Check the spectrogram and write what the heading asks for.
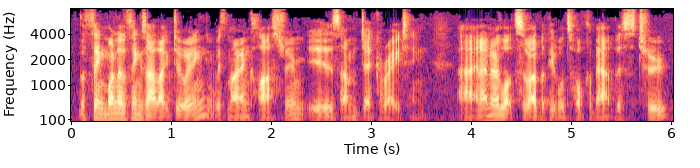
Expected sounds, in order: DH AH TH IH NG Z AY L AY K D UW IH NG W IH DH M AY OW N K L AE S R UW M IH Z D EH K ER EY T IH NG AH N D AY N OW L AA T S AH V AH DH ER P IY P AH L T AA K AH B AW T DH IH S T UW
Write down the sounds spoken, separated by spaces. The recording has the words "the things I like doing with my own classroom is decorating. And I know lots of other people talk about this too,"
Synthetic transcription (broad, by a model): DH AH TH IH NG Z AY L AY K D UW IH NG W IH DH M AY OW N K L AE S R UW M IH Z D EH K ER EY T IH NG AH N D AY N OW L AA T S AH V AH DH ER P IY P L T AA K AH B AW T DH IH S T UW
